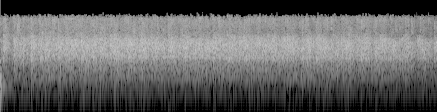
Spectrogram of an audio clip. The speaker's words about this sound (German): Von dem Klatschen nehme ich an, dass einige von Ihnen auch wissen, was es bedeutet, konsekutiv zu dolmetschen.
